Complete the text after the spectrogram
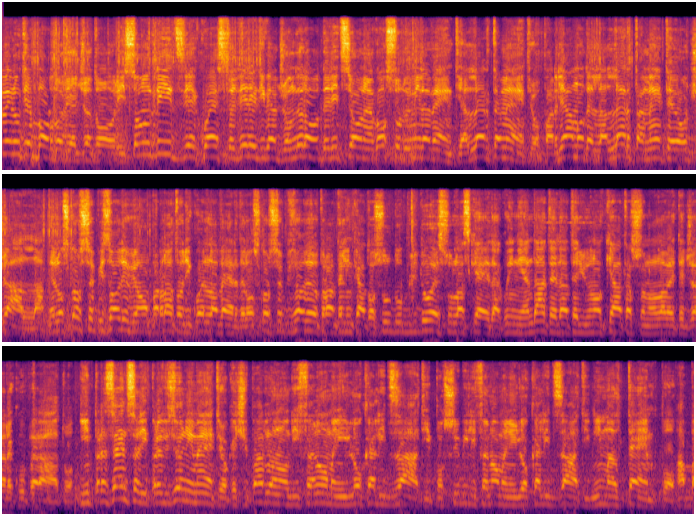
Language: Italian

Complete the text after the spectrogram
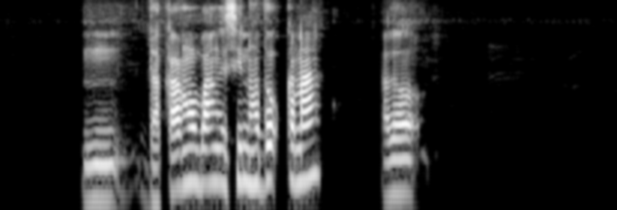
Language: Santali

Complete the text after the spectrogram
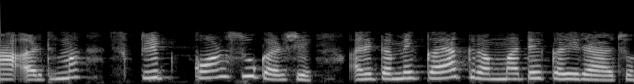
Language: Gujarati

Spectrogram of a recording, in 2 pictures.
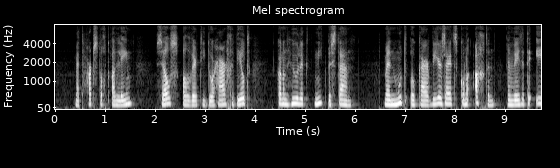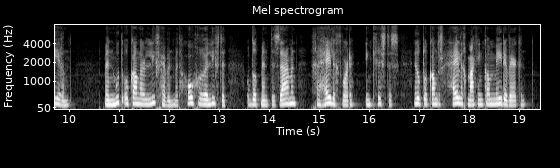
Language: Dutch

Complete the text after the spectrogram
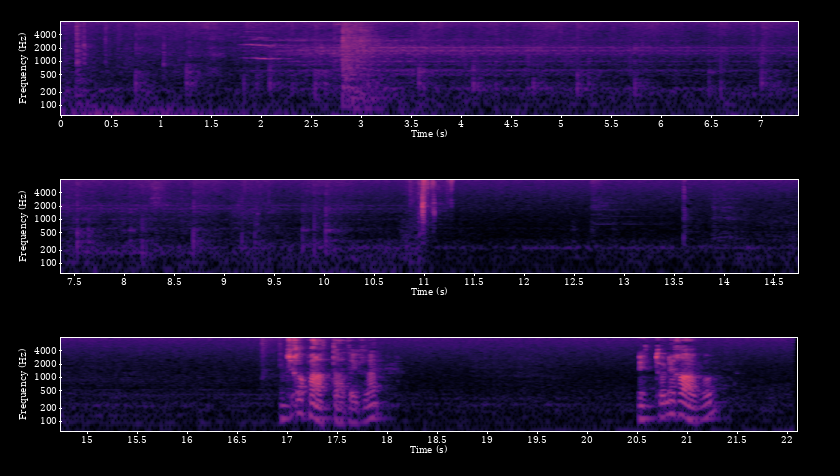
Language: Turkish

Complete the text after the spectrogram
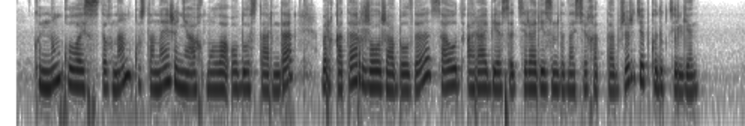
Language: Kazakh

